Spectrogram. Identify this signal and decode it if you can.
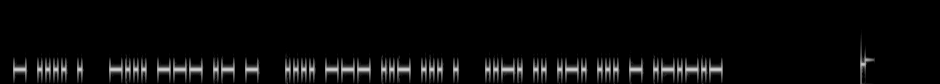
Morse code, heard as a keyed tone, about 30 wpm, 700 Hz. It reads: THE BOAT HOUSE FIRST.
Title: Sentences from Top 1000 Words - Review Part 3 - 30wpm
